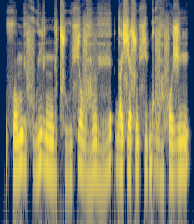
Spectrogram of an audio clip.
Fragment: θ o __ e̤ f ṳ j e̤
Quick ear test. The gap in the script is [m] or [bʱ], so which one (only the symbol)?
m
